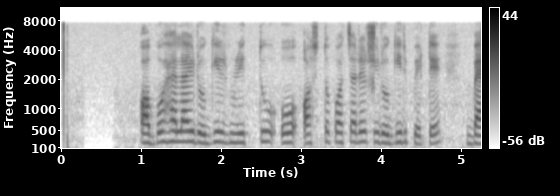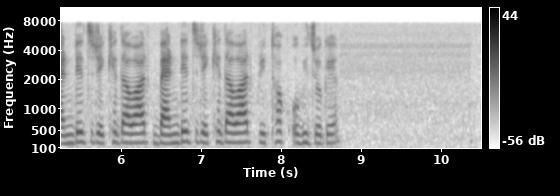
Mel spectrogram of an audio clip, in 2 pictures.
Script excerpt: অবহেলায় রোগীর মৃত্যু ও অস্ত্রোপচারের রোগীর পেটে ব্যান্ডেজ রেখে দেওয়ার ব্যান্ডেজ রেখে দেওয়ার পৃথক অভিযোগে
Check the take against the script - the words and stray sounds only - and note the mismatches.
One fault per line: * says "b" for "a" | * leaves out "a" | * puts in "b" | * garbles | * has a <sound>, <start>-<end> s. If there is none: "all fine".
all fine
